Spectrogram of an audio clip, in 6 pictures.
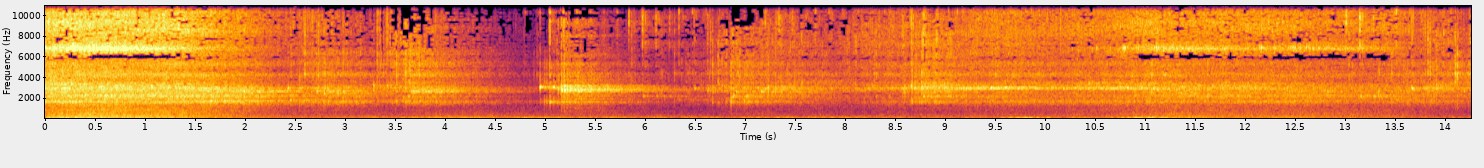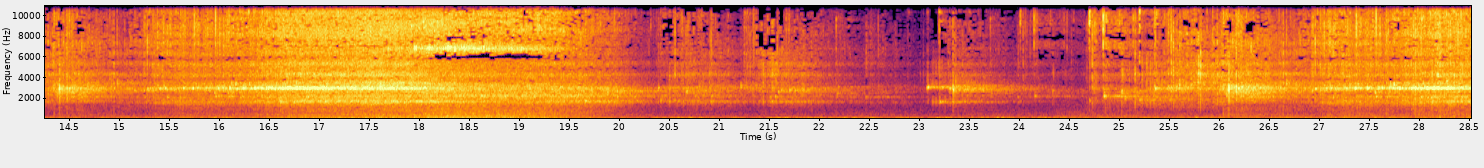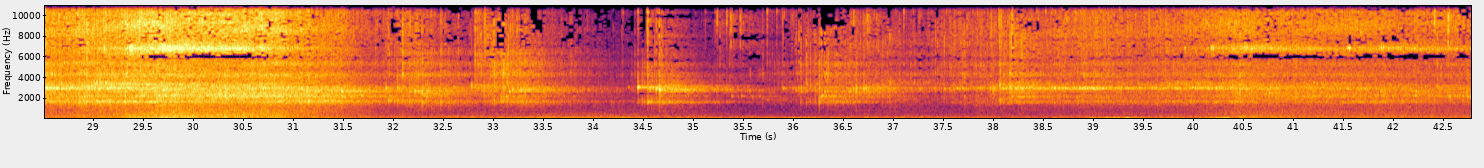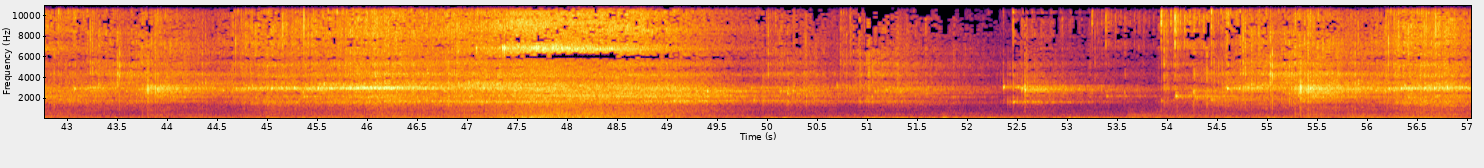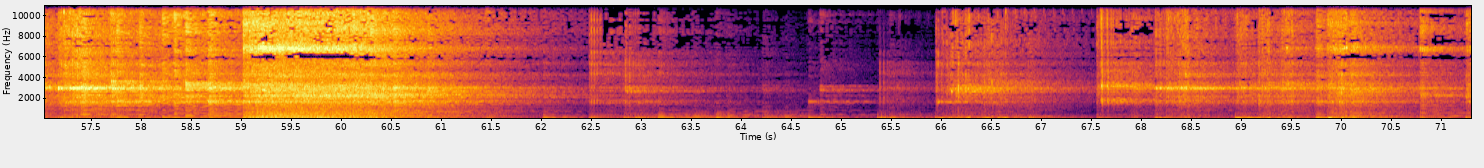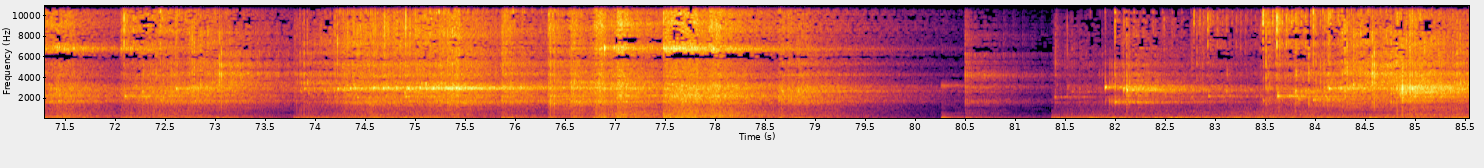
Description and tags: ciao,
This is a RainStick, effected with granular synthesis.
bye
F.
